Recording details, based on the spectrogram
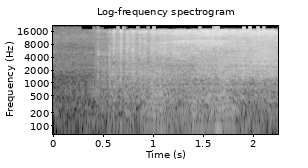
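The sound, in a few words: Kärcher SC 5 EasyFix steam cleaner running at maximum steam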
